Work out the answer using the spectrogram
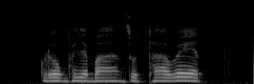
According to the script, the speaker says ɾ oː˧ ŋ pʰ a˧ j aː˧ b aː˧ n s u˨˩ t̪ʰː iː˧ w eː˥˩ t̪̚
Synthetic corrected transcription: ɾ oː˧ ŋ pʰ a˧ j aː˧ b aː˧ n s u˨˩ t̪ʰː aː˧ w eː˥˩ t̪̚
